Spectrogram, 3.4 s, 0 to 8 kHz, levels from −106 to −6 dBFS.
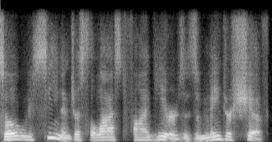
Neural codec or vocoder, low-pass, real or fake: codec, 16 kHz, 1 kbps, FreqCodec, smaller model; 7.2 kHz; fake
